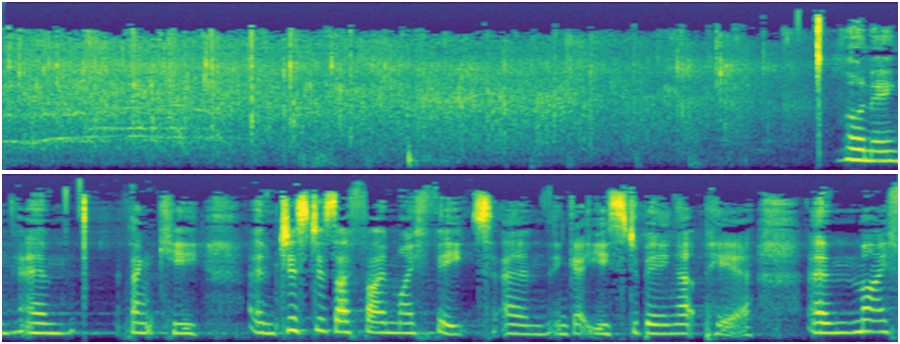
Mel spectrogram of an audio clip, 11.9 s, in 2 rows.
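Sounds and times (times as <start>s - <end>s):
round of applause: 0.0s - 5.4s
speech: 5.6s - 11.9s.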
